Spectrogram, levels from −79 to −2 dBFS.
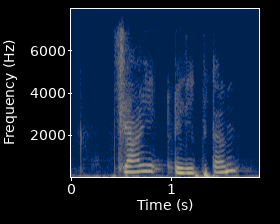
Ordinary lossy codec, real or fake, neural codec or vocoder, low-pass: Opus, 24 kbps; fake; codec, 16 kHz in and 24 kHz out, 0.6 kbps, FireRedTTS-2 codec; 7.2 kHz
